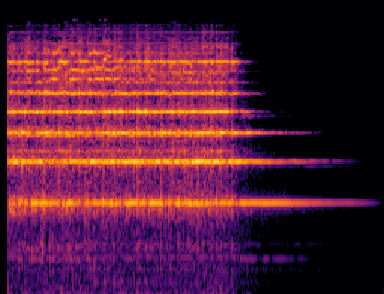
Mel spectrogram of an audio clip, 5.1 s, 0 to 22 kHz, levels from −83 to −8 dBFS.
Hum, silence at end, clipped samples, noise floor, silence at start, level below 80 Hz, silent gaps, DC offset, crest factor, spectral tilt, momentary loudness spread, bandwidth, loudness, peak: none; 1 s; under 0.1%; -56 dBFS; 0.1 s; -70 dBFS; none; under 0.1%; 14 dB; 6.5 dB/octave; 14 LU; 16.5 kHz; -11 LUFS; 0 dBFS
